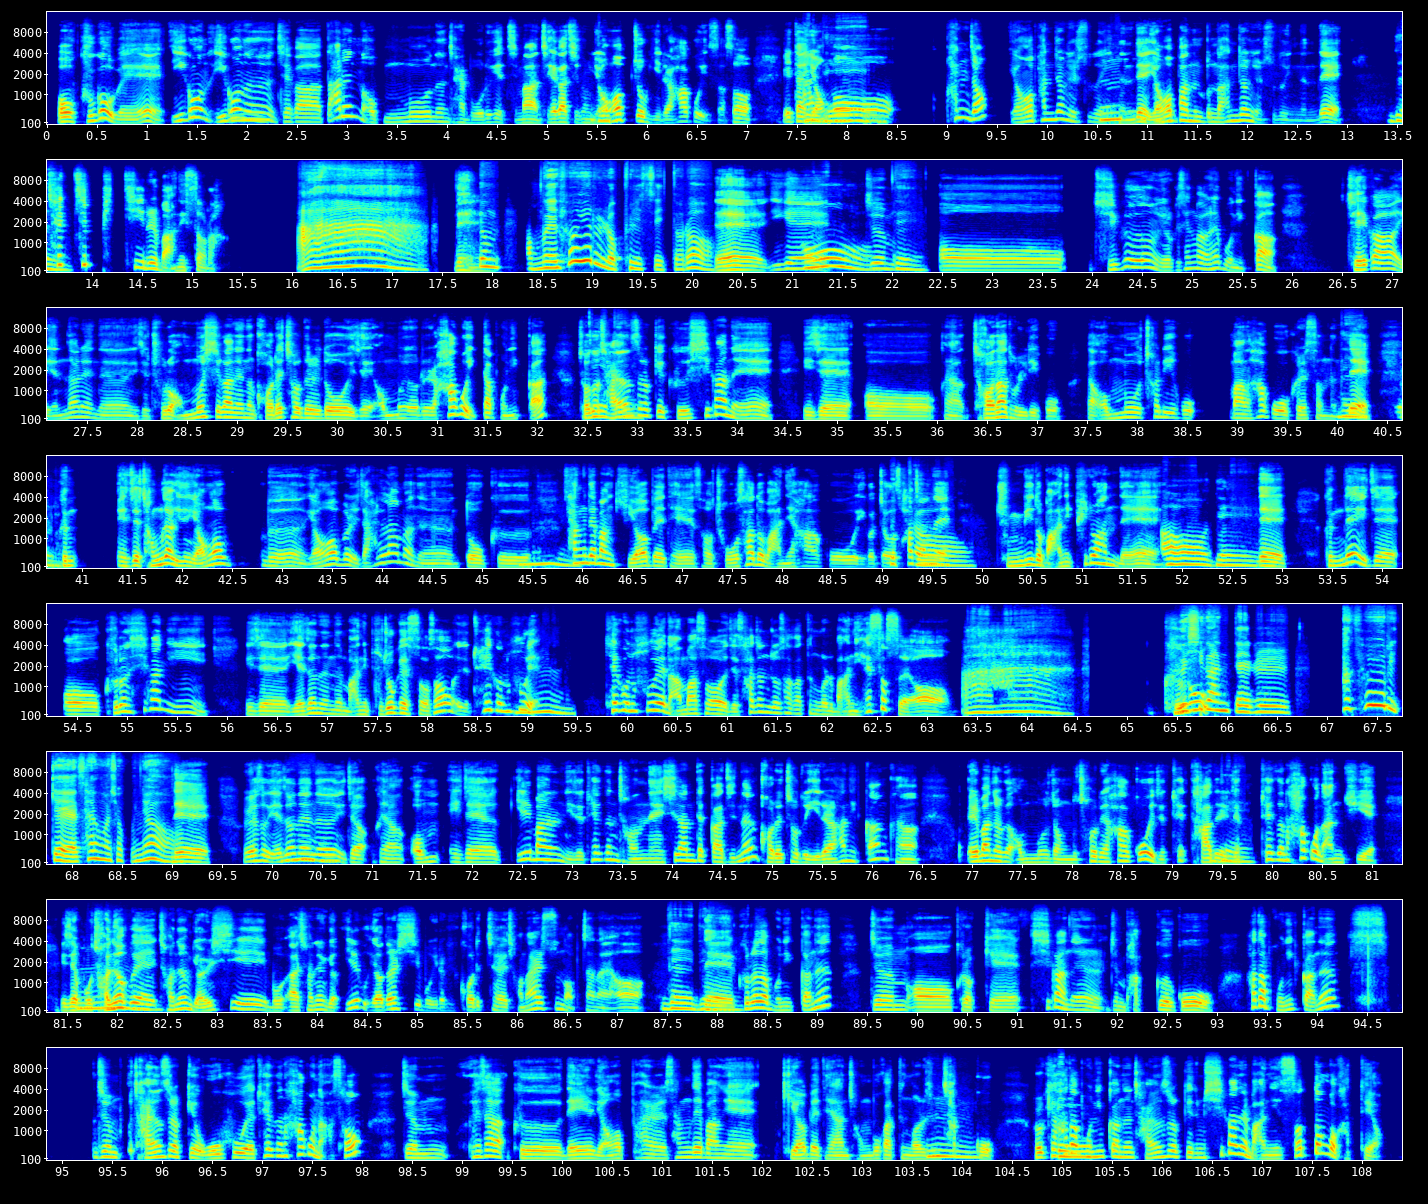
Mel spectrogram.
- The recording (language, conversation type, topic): Korean, podcast, 칼퇴근을 지키려면 어떤 습관이 필요할까요?
- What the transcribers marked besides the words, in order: drawn out: "아"; drawn out: "어"; other background noise; teeth sucking; tapping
